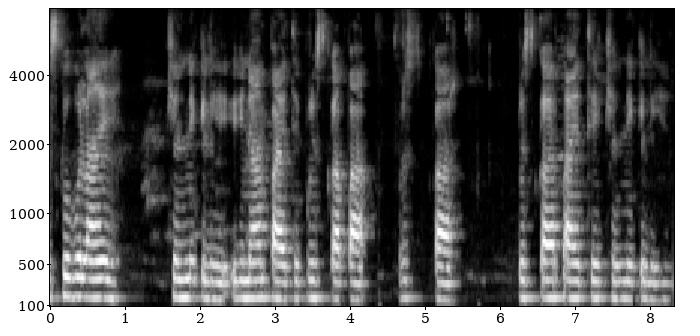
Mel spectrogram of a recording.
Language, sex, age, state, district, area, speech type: Hindi, female, 18-30, Uttar Pradesh, Prayagraj, rural, spontaneous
